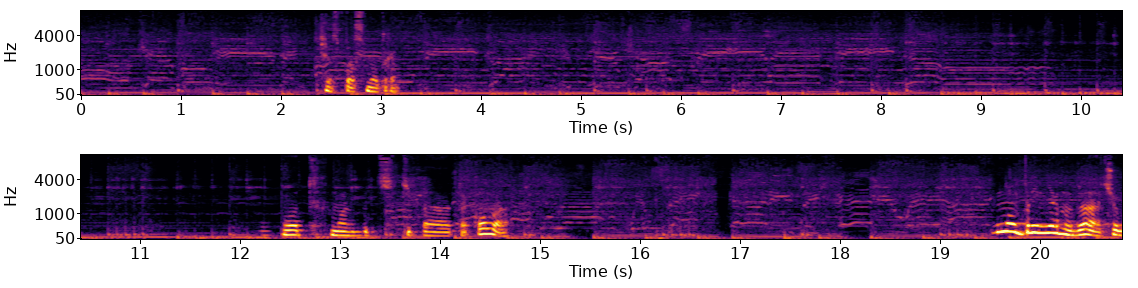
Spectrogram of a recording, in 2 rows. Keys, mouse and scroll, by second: 5.3-10.4 drag, 10.6-15.7 drag, 15.8-20.8 drag.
